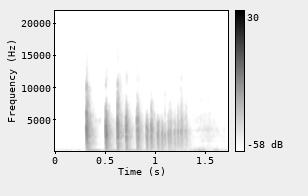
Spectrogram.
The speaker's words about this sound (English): Uh, so well, should I roll some dice to see who goes first? Uh, sure. All right, here we go.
